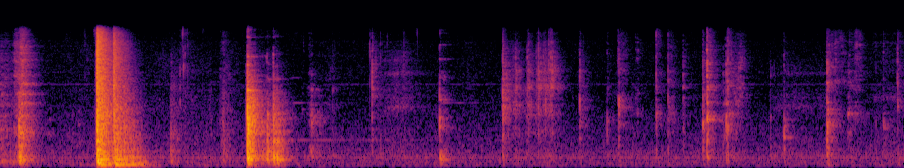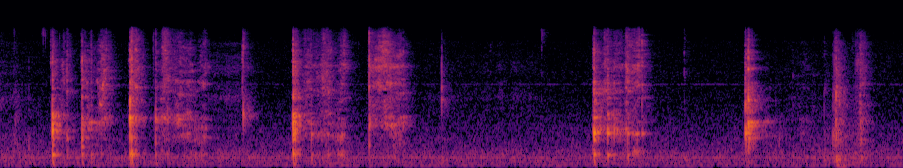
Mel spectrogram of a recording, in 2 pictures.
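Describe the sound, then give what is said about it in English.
Dishes clatter as a bowl is pulled out, with a loud clank near the start followed by scattered clinks, taps, and scraping of kitchenware, with no talking. “And let's get a bowl.”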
